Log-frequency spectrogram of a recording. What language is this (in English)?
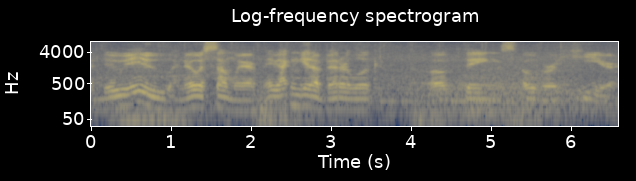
English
